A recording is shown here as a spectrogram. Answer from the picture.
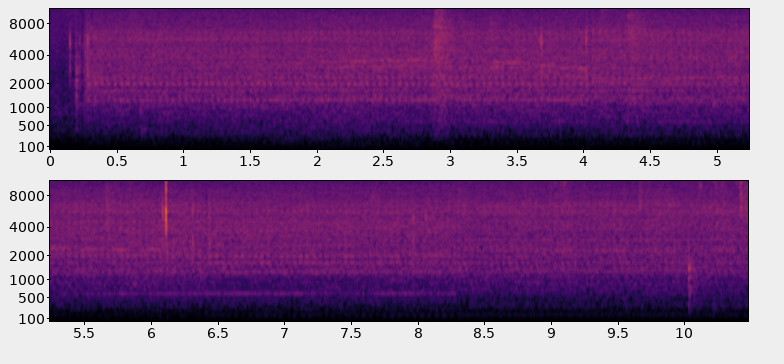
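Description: A steady machine-like hum with faint high whining tones, holding level throughout, with one sharp click about six seconds in.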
